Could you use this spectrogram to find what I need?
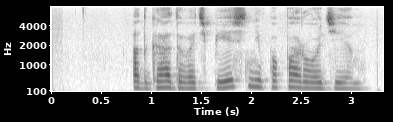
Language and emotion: Russian, neutral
